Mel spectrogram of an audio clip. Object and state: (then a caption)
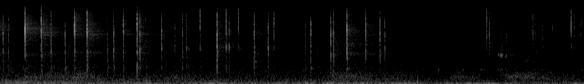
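Plastic bottle tapped and scratched with nails. Long nails tap and scratch the body of an orange plastic toner bottle with a white cap. Quick, irregular, bright clicks with almost no ring come over a soft scratchy rustle, heaviest in the first second and a half, then easing into lighter, scattered taps.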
